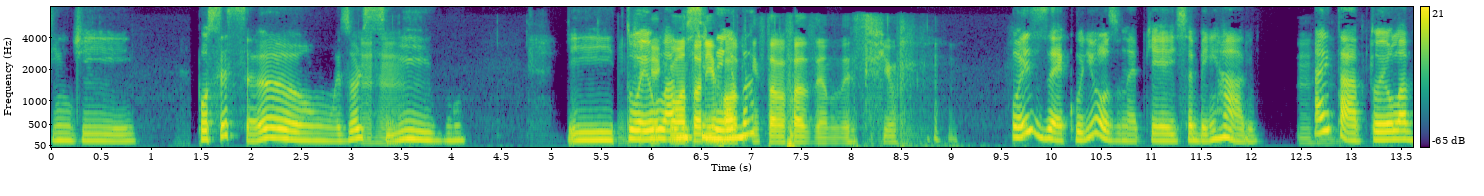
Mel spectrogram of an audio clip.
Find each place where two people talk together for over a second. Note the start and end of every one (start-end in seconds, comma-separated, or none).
5.7-7.1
